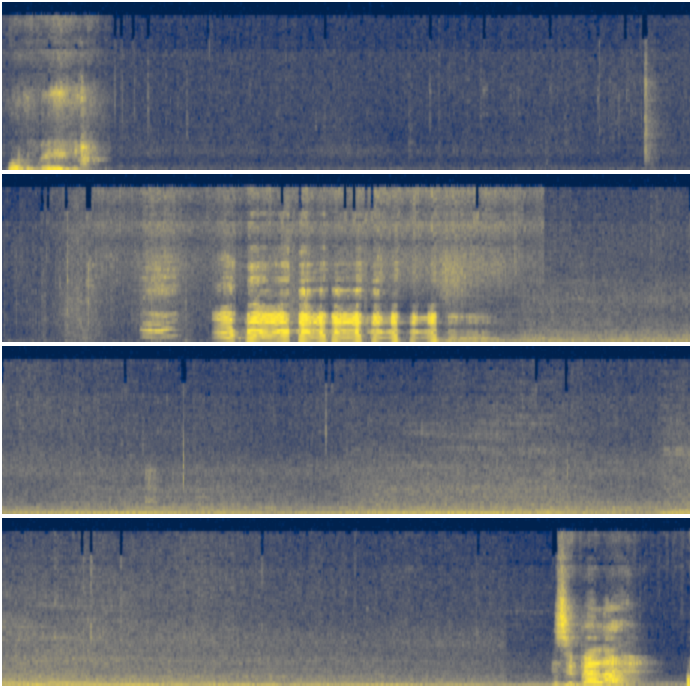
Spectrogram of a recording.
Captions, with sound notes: Or the baby. (crying) (soft dramatic music) - Isabella?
